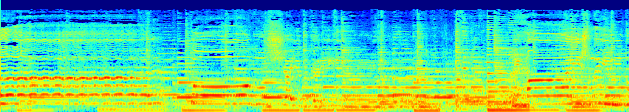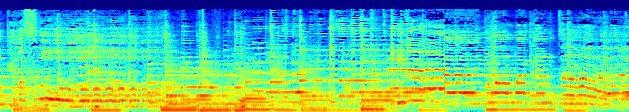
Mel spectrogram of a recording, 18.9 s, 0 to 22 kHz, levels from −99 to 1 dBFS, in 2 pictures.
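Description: Audio with a section at the wrong speed from 13.10 to 16.10 s, running 1.22 times fast and about three semitones sharp, likely from resampling against a mismatched clock.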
